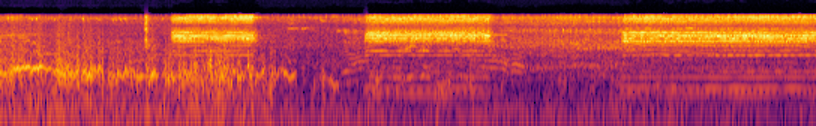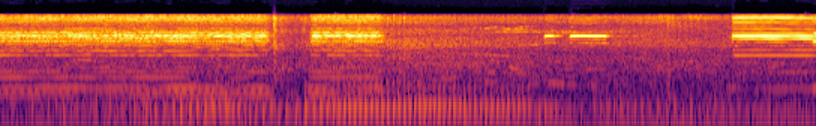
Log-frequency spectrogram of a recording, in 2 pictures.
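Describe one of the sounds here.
A motorcycle horn honks several times.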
